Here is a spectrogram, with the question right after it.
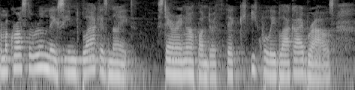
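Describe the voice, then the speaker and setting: Against noticeable background noise, a woman speaks at a moderate pace with a fairly low pitch and ordinary pitch variation. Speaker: audiobook narrator. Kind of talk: live audiobook reading.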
